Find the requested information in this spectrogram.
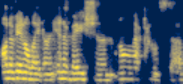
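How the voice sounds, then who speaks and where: Words come out at a very fast pace, and the pitch shifts in an ordinary way. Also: woman. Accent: Southern Appalachian. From US South, Blue Ridge Mountains. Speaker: near-death experience survivor. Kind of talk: interview testimony.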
